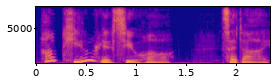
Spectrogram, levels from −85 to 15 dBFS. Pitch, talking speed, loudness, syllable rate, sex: 205 Hz, 155 wpm, -16 LUFS, 4.6 syllables/s, female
